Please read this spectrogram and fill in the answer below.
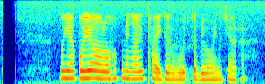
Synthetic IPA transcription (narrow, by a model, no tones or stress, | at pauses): ʔujakujaɔlɔɦɔk̚niŋalit̪ʰajɡərwut̪̚kərdiwawaɲt͡ʃaɾa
